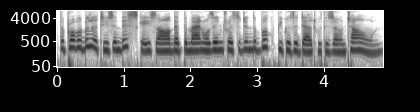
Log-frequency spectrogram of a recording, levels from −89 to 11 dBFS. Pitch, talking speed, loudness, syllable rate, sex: 215 Hz, 255 wpm, -16 LUFS, 6.6 syllables/s, female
